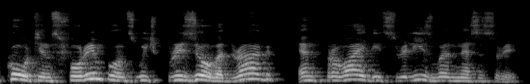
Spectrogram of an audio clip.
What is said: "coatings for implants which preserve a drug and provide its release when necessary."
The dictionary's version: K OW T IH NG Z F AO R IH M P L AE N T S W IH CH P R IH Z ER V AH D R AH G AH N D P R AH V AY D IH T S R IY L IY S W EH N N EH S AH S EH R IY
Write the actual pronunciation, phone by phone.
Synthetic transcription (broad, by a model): K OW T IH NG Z F AO R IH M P L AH N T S W IH CH P R IH Z ER V AH D R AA G AH N D P R AH V AY D IH T S R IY L IY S W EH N N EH S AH S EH R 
